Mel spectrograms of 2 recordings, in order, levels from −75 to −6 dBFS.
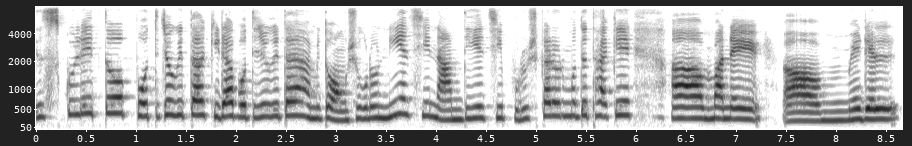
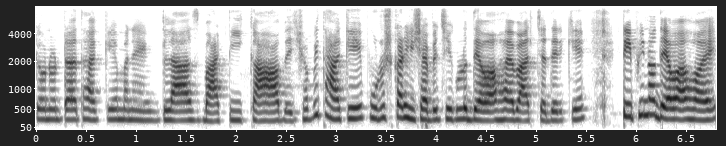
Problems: continuous background conversations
